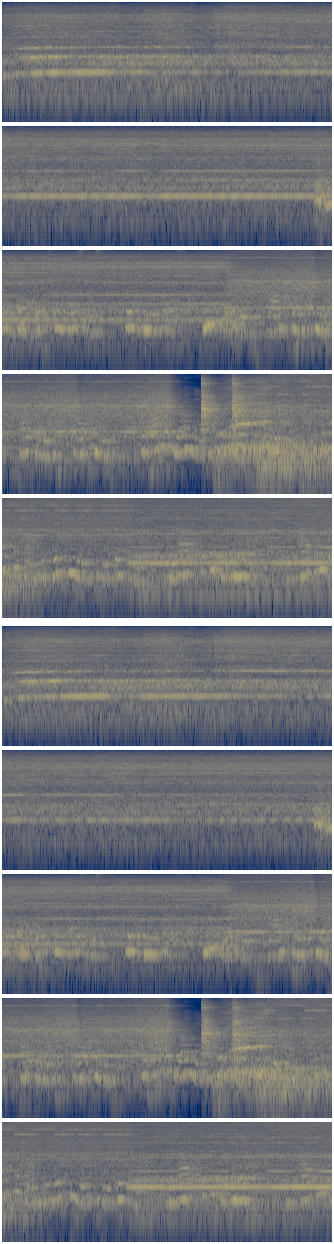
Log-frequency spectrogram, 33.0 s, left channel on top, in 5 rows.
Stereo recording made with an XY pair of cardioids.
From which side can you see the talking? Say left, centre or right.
left.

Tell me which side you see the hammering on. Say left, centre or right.
left.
